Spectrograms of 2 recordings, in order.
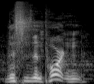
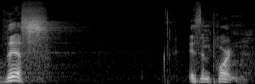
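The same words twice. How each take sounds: First: The phrase runs straight through without pauses. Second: The phrase is set off with pauses around it. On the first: The speaker calls it wrong. "instead of going" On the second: The speaker calls it right. "spaces around your big ideas"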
